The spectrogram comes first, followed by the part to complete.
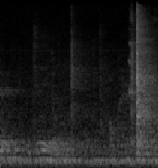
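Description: Quiet room tone with a low steady hum, a few faint clicks, and one sharp knock near the end.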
